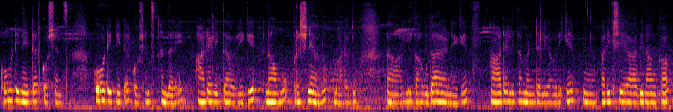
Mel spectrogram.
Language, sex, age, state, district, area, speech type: Kannada, female, 18-30, Karnataka, Davanagere, rural, spontaneous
